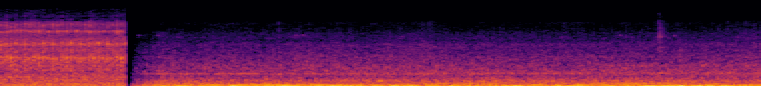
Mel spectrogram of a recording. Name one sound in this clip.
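A bus engine rumbles low and steady while driving along a road.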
